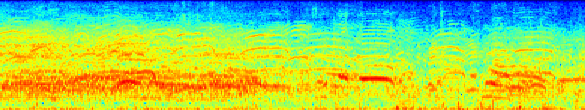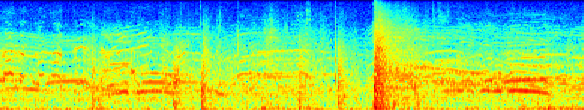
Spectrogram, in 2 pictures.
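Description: A large outdoor crowd shouts and cheers throughout.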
